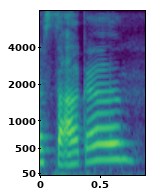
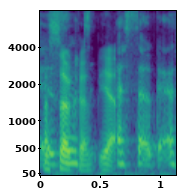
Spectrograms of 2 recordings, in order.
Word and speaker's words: Ahsoka: I would like to see more Ahsoka. Or it's Ahsoka. Ahsoka, sorry. I always say her name wrong, and people always correct me, so I knew it was wrong the second that I said it.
